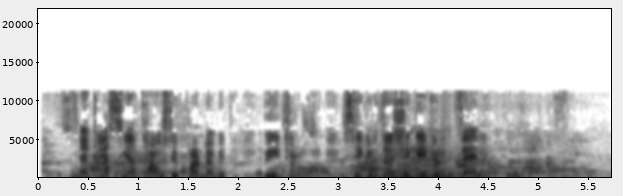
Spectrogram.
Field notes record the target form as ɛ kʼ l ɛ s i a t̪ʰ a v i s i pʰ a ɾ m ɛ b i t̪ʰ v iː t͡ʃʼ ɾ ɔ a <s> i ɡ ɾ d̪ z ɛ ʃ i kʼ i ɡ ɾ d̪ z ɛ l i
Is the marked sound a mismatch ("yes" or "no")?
no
